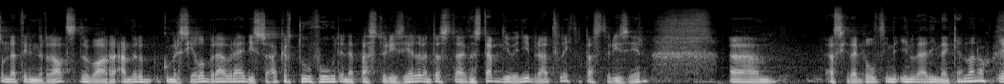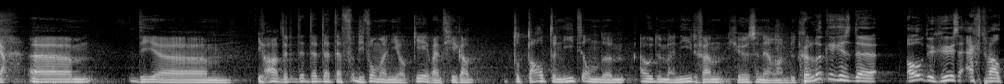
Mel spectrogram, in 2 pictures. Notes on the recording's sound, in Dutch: Live bij St. Bernardus. Een live Nerdland special opgenomen in de brouwerij van St.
